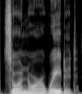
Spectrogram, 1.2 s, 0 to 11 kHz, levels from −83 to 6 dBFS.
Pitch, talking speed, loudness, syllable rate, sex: 140 Hz, 145 wpm, -16 LUFS, 5.4 syllables/s, female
